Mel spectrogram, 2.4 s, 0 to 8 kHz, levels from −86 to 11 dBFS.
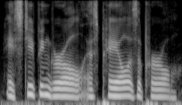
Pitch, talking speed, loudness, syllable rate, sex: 170 Hz, 195 wpm, -16 LUFS, 4.0 syllables/s, female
